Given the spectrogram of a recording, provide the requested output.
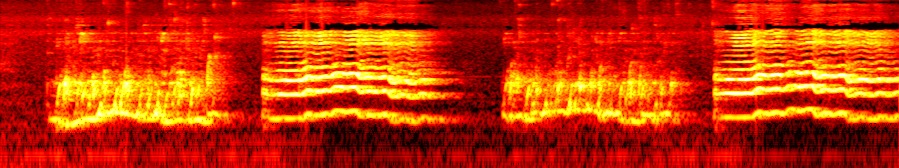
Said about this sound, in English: We've done this before, so this time let's add a cup of water. We're going to blow bubbles while singing into the straws, and then sing, trying to maintain the same feeling.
